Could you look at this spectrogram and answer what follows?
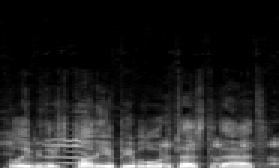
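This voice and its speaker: A man's voice: fairly high pitch, fairly even intonation, racing, mellow. A middle-aged man hosting a comedy podcast in a casual, rambling monologue, swearing freely and poking fun at himself. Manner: profane, self-deprecating, exclamatory.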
